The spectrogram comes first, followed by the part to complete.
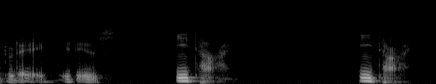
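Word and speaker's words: Ittai: He says, let me tell you how to pronounce this name today. It is Itai.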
